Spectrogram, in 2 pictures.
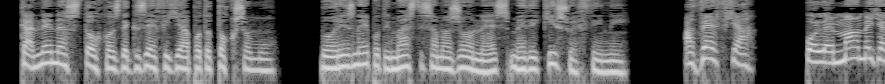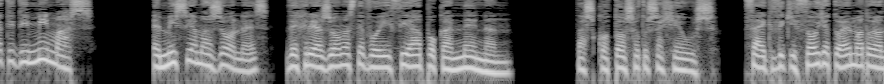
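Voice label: Greek Female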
